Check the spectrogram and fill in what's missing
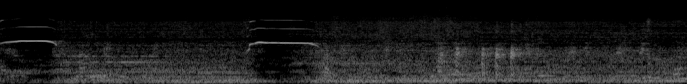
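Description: Black kite giving two thin, high whistled calls about two seconds apart, the second a little longer, over a steady wash of traffic-like background noise.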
